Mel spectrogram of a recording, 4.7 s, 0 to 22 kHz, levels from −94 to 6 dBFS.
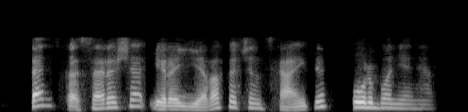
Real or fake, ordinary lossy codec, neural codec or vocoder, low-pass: fake; AAC, 32 kbps; codec, 16 kHz, 1.1 kbps, Voila-Tokenizer; 5.4 kHz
